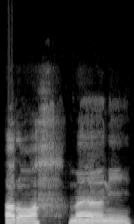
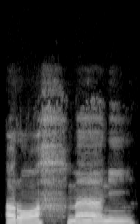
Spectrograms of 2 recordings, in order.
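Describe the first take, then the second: No difference in how they are said.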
